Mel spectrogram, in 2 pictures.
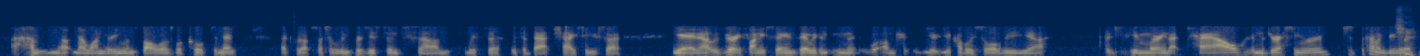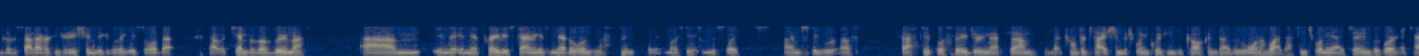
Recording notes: joined the show live from India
